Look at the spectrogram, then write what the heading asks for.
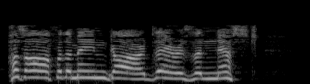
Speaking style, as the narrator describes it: Others cried out

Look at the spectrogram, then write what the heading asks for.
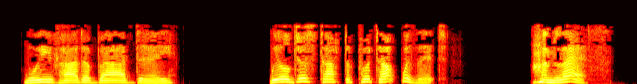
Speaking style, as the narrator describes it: added cheerfully

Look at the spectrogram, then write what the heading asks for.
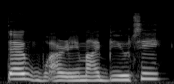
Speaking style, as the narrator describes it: laughed Alec

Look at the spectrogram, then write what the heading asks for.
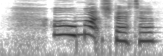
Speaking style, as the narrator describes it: cried, her voice getting higher and higher as she went on

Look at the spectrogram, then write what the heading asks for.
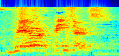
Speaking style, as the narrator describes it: He shouts

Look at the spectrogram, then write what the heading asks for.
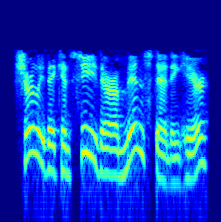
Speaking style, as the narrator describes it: exclaimed

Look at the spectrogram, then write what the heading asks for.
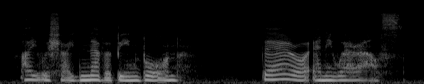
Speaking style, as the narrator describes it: said quietly

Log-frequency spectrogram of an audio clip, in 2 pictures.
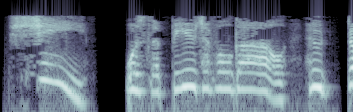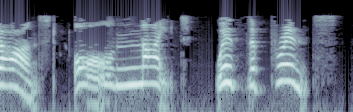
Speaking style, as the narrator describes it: cried their mother

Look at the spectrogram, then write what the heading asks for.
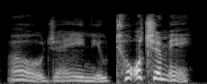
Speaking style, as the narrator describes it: he exclaimed

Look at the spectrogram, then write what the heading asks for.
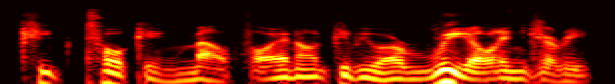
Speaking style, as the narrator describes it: snarled Ron

